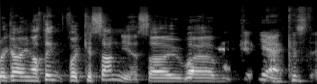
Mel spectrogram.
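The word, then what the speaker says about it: Castagne: kassanya so yeah because castane sounds a bit like lasagna how do you say his name is it some people are saying because some people are saying castano some people how is it how do we say his name lads do we know well let's try it jamie how do you say it it's like lasagna cassano i would have said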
